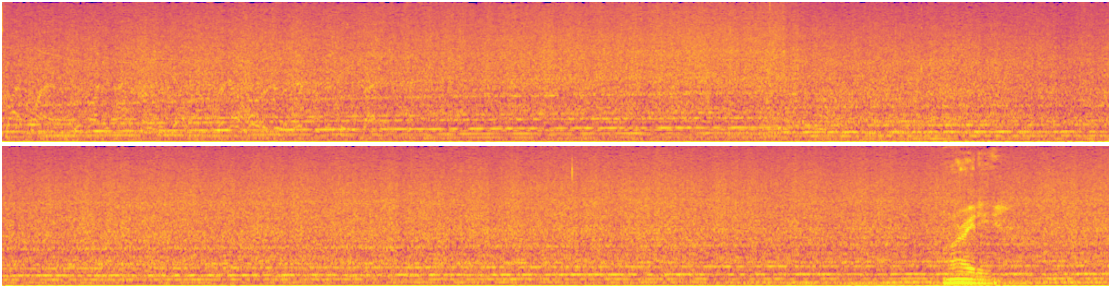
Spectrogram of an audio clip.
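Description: Race car engines roar steadily at high speed.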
